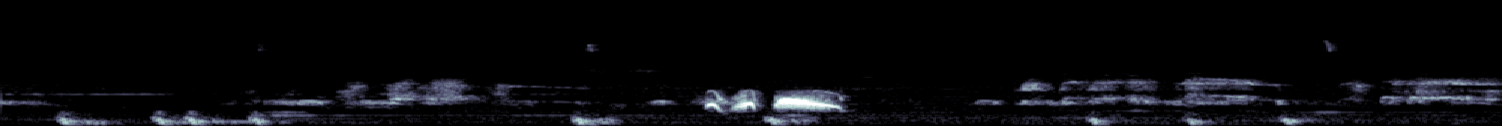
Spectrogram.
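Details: Spotted dove calling to lure wild doves: one loud two-part coo midway, a short rising note then a longer falling one, amid soft low thumps and fainter scattered cooing fragments.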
